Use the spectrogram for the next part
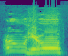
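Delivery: high, loud gloating; triumphant. A narrator's reading. Sir Handel gloating after pushing the rails apart. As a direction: crow it in triumph. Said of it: "said Sir Handel triumphantly".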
